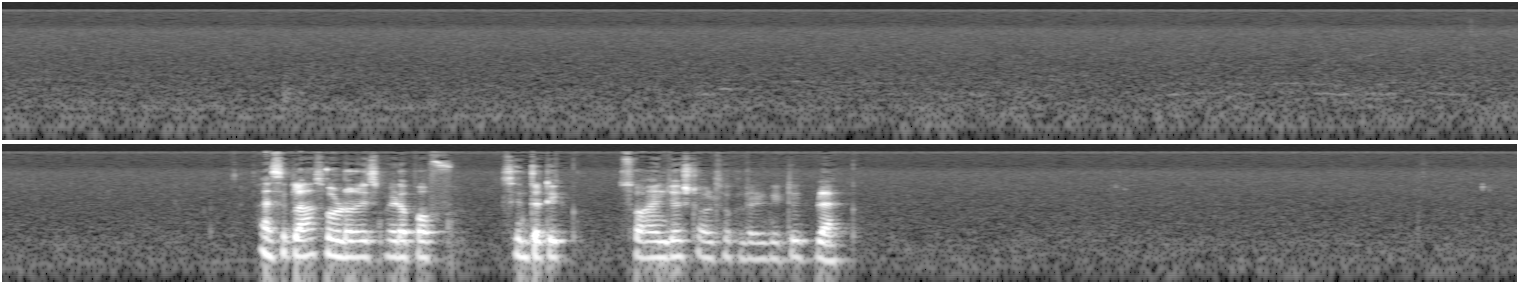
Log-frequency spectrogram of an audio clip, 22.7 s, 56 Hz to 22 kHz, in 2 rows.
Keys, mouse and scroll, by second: 0.0 scroll down 1, 1.0-1.7 scroll down 1, 1.9-4.9 shift+middle drag, 6.0 click, 7.3 scroll up 1, 9.6 shift+middle click, 11.0 scroll down 1, 12.5 scroll up 1, 14.1 click, 17.7 b, 17.9 click, 18.4 space, 18.5 scroll down 1, 19.7 scroll, 19.7 scroll up 1, 20.4 click, 21.6 b, 21.8 click, 22.3 space, 22.5 click.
